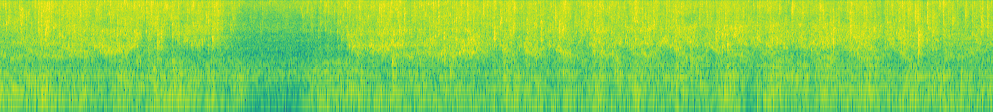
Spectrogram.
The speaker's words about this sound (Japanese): よし、じゃあシャワーで流すから、まだ目はつぶったままでいて。熱くない？うん、じゃあこれくらいで泡を全部流します。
